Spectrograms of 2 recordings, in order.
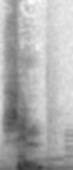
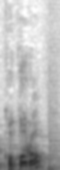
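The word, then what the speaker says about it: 心: And then another part in below, it's pronounced shin or kokoro.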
